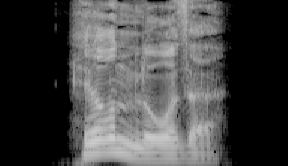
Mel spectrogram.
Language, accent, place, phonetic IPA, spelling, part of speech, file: German, Germany, Berlin, [ˈhɪʁnˌloːzə], hirnlose, adjective, De-hirnlose.ogg
- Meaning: inflection of hirnlos: 1. strong/mixed nominative/accusative feminine singular 2. strong nominative/accusative plural 3. weak nominative all-gender singular 4. weak accusative feminine/neuter singular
